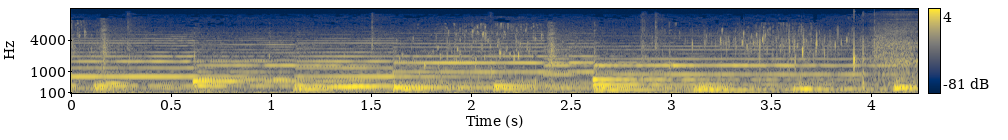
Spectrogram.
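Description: A watering can splashes over crops in Stardew Valley farming gameplay: a steady series of soft, regularly spaced watery pours about every half second, heard over the game's tonal background music.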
